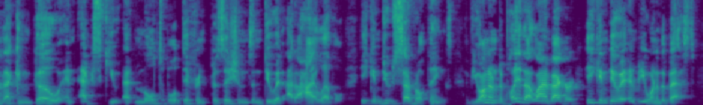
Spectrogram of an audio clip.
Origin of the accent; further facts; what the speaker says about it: San Diego, California, United States; I am from San Diego, born and raised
